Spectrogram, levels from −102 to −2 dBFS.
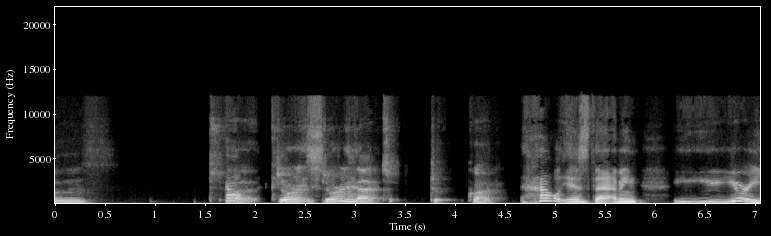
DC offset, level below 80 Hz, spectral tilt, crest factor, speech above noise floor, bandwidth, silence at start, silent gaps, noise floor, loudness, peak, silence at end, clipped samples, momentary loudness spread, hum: under 0.1%; -74 dBFS; -6.5 dB/octave; 18 dB; 51 dB; 12.5 kHz; 0 s; none; -75 dBFS; -25 LUFS; -6 dBFS; 0 s; under 0.1%; 14 LU; none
